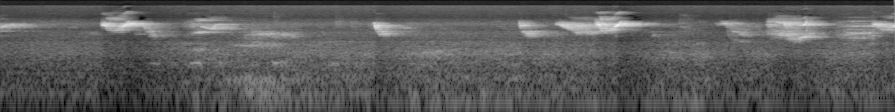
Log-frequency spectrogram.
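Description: A cockatiel gives short, shrill chirps and squawky whistles in irregular bursts.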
